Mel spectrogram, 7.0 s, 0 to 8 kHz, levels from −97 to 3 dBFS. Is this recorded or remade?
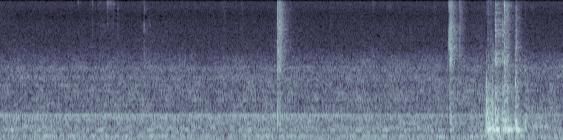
recorded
